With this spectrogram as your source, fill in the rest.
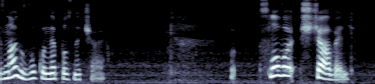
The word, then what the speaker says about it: щавель: звуку не позначає слово щавель у слові однакова кількість звуків та букв буква ща позначає два звуки шч а м'який знак не позначає жодного звука і зайвий варіант -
